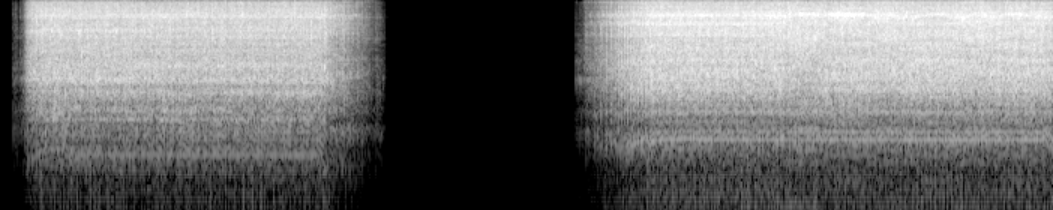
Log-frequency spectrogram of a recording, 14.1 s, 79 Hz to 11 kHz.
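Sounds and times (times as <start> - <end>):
power tool whining: 7.7 - 14.0.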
